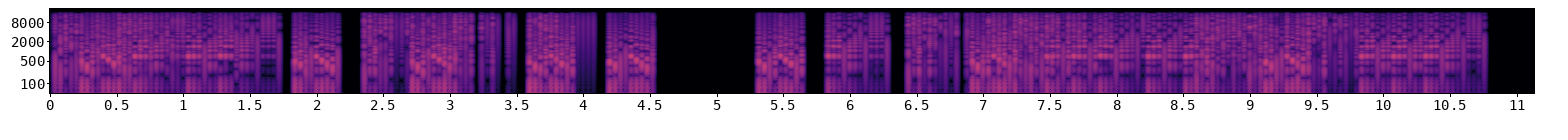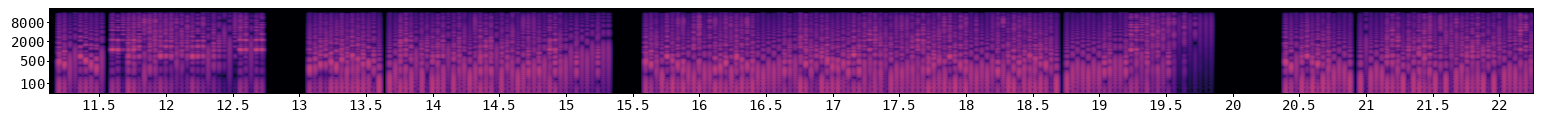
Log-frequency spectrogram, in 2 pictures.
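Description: Electronic game music plays in chiptune tones.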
